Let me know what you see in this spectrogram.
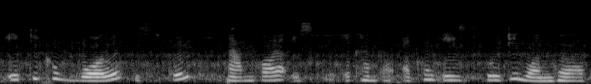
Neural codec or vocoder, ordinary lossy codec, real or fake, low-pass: codec, 16 kHz, 4 kbps, FreqCodec, smaller model; Opus, 24 kbps; fake; 7.2 kHz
